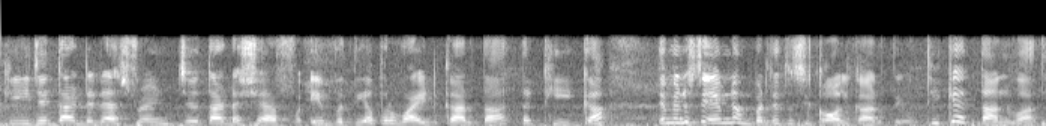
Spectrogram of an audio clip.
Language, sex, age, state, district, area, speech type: Punjabi, female, 18-30, Punjab, Pathankot, rural, spontaneous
